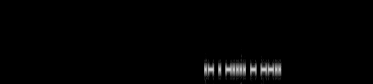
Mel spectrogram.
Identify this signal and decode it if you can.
Morse code, heard as a keyed tone, about 69 wpm, 700 Hz. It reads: AE6TZ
